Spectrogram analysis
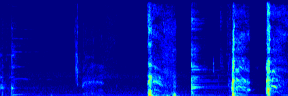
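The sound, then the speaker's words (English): A run of harsh, breathy coughs, four or five sharp bursts in quick succession, following a quieter stretch of faint rustling and a steady low hum. “made me cough”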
